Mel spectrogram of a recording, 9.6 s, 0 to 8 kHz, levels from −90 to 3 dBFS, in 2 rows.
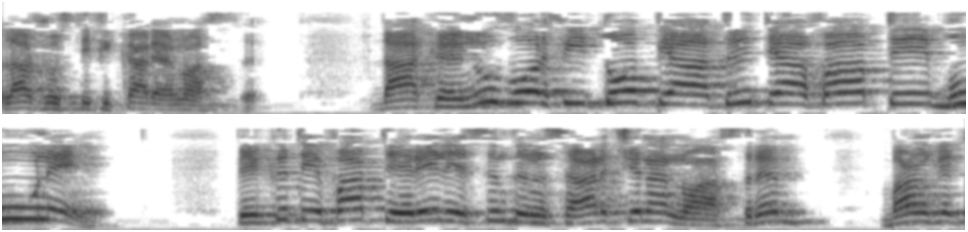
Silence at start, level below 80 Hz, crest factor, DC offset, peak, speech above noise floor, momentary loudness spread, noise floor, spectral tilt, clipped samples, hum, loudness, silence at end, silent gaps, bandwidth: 0 s; -70 dBFS; 16 dB; under 0.1%; -6 dBFS; 39 dB; 7 LU; -60 dBFS; -3 dB/octave; under 0.1%; none; -20 LUFS; 0 s; none; 6.2 kHz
